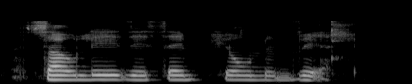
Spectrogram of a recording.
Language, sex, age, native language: Icelandic, male, 9, Icelandic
